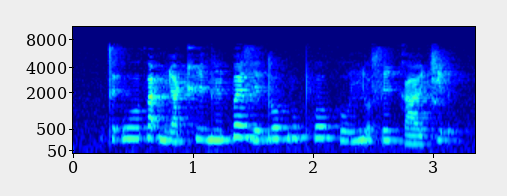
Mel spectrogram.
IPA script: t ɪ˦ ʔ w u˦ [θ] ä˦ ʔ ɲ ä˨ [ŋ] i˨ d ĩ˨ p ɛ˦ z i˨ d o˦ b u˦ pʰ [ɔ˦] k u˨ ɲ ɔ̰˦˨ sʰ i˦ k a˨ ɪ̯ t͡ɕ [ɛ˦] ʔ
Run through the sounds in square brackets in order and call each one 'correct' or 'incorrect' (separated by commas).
correct, incorrect, incorrect, incorrect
